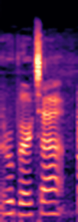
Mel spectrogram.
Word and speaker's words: Roberta: Yeah, pitonneux is P-I-T-O-N-N-E-U-X. R-O-N-N-E-U-X. And my name, Roberta, R-O-B-E-R-T-A.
